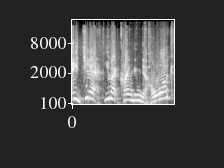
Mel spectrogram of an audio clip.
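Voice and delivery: fake New York accent, very high pitched. Joking at a game character named jack: put-on new york accent. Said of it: "Just puts on a New York accent".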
